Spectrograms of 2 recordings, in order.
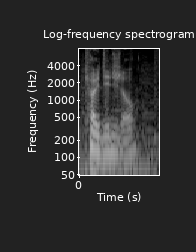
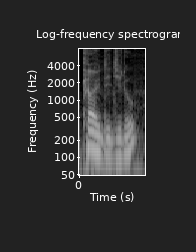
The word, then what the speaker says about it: Coh Digital: Yeah, you so I guess before we get going, we need to mention our partner, our digital partner, Co-Digital. The H is silent. It's actually spelled C-O-H Digital. – Co-Digital.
